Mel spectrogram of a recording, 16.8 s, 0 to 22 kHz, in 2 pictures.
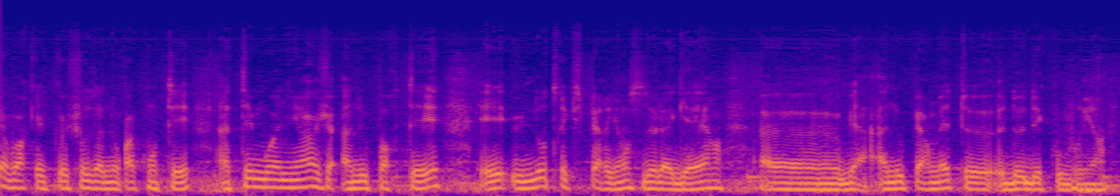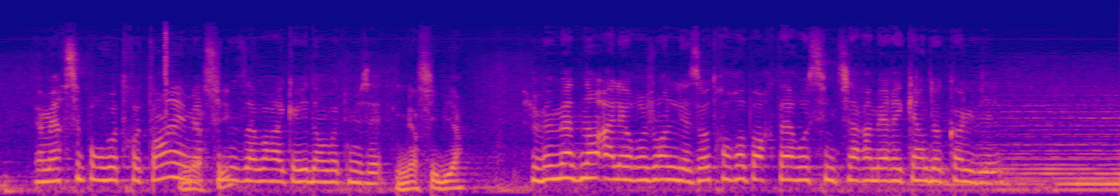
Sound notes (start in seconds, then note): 8.5 speaks in a foreign language; 16.6 gentle music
